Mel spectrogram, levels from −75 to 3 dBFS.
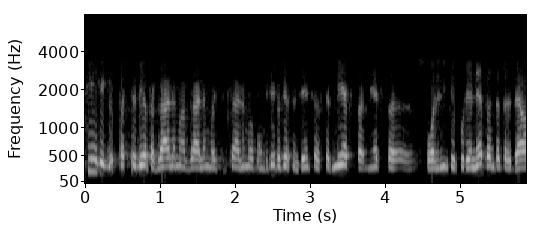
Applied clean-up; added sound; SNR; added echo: none; none; none; none.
